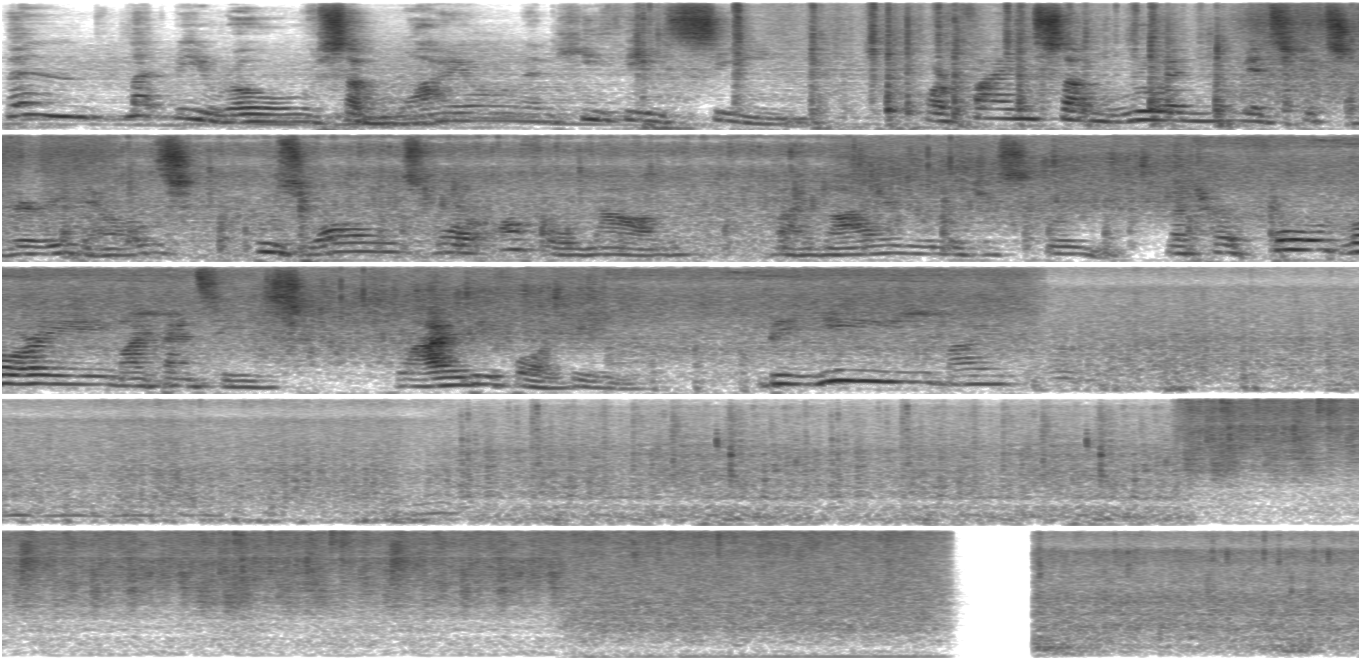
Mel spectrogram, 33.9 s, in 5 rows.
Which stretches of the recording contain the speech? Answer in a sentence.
The speech can be heard from 0.0 to 18.6 s.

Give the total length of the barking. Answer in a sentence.
The barking can't be heard in this clip.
